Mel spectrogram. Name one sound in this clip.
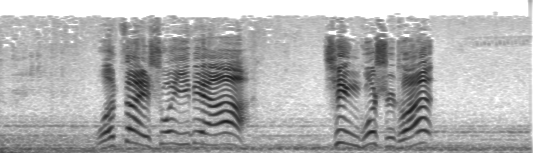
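A young man shouts loudly outdoors.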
